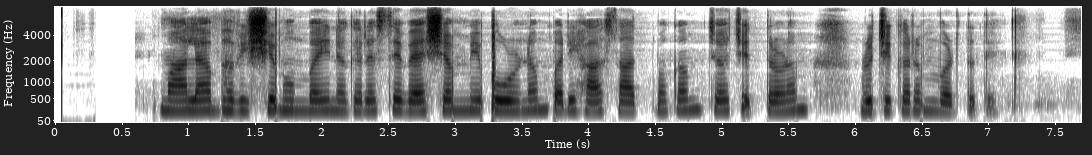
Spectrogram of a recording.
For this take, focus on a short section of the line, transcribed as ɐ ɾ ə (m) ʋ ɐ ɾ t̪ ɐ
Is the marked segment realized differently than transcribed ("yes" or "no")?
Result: no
